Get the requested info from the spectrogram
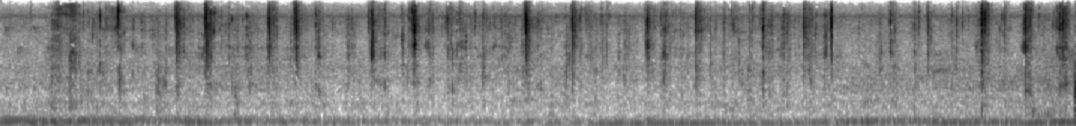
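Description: Close-up chewing and biting of crunchy food, with irregular crisp clicks and crackles, most likely the fried pig intestine being eaten.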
